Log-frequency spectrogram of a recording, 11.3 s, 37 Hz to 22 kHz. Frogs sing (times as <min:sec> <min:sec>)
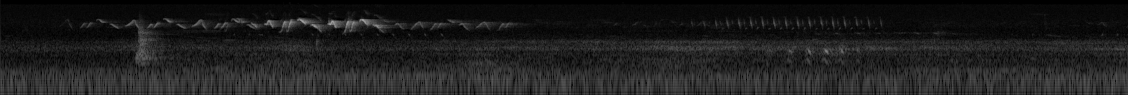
0:06.8 0:09.4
